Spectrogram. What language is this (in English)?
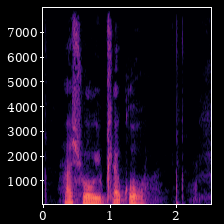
Adyghe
